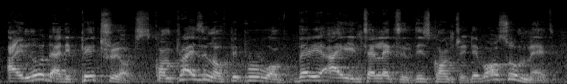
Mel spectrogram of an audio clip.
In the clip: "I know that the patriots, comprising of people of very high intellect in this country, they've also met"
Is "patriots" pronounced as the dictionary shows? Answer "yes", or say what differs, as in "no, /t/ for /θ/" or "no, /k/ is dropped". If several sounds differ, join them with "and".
yes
